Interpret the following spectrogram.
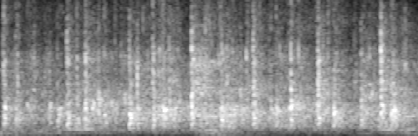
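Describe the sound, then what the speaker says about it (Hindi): A seated assembly at a Hindi sermon breaks into brisk, fairly close applause, a short dense burst of hand clapping with slight rises and dips. "एक श्लोक याद किया, पूरी सभा ने ताली बजाई"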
